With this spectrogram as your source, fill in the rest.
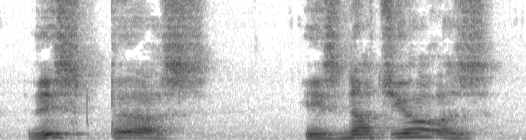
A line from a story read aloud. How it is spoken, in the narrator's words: cried Morel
